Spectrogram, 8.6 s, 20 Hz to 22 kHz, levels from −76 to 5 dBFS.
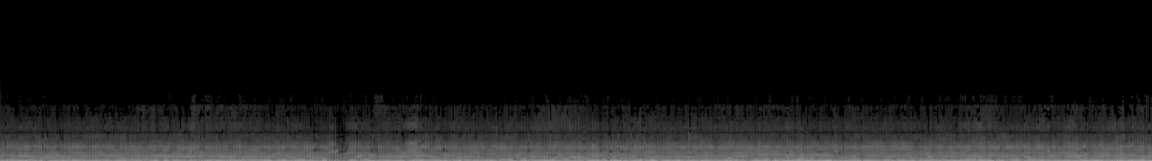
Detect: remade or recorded remade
